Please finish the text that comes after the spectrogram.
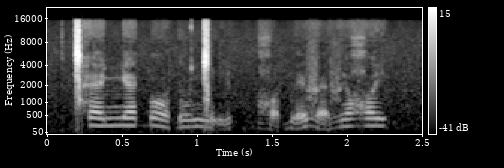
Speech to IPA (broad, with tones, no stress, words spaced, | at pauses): ǀʰɛ˦ɲɛ˦ ɠo˦˨ɗu˦ŋ͡ǀḭ˧ | ʁʷɛ̰˨bḛ˦ vɛ̰˨vi˦ ʁʷi˦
